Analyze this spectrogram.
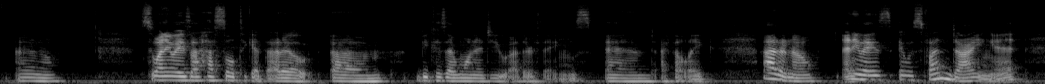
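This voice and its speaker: With audible room echo, a woman talks at a moderate pace in a very deep, low pitch with ordinary pitch variation. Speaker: knitting vlogger and yarn dyer. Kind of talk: casual chat. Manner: loud.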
